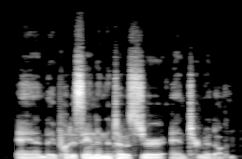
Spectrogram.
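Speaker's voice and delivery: ordinary talk, nothing marked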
